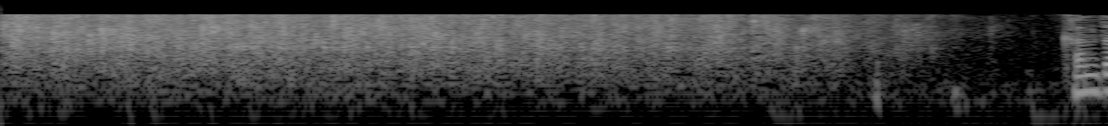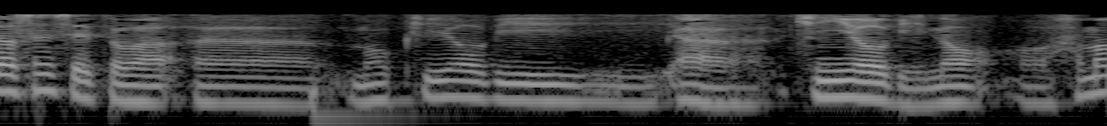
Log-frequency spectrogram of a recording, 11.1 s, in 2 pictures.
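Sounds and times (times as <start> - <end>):
audience applause of thanks: 0.0 - 4.8
speech: 5.4 - 11.0.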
